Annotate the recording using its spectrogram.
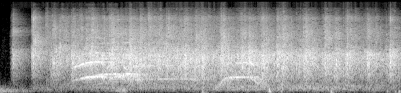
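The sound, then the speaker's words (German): A crowd bursts into sustained applause and cheering for cyclist Jonas Vingegaard in a cheering contest about the men's Tour de France, dense clapping filling the whole stretch, with a few rising whoops and whistles cutting through the roar before it eases slightly toward the end. “Wir machen jetzt mal so einen kleinen Jubel-Contest. Wer ist für Jonas Vingegaard?”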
